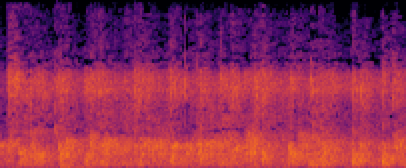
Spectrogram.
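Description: Applause in a classroom teaching session, a dense, continuous burst of clapping from a group of students, loud and close throughout.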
